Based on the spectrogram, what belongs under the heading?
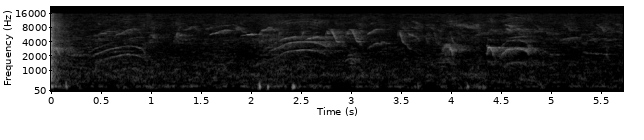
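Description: Small birds calling from the trees: many short chirps that rise and fall in pitch, repeated on and off throughout. A single sharp click at the very start and a couple of soft low thumps about two seconds in.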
